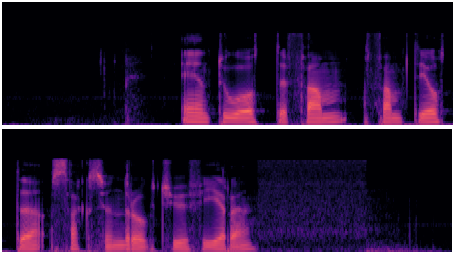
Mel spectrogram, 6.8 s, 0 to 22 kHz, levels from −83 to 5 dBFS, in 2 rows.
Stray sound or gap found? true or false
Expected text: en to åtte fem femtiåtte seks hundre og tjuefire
false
